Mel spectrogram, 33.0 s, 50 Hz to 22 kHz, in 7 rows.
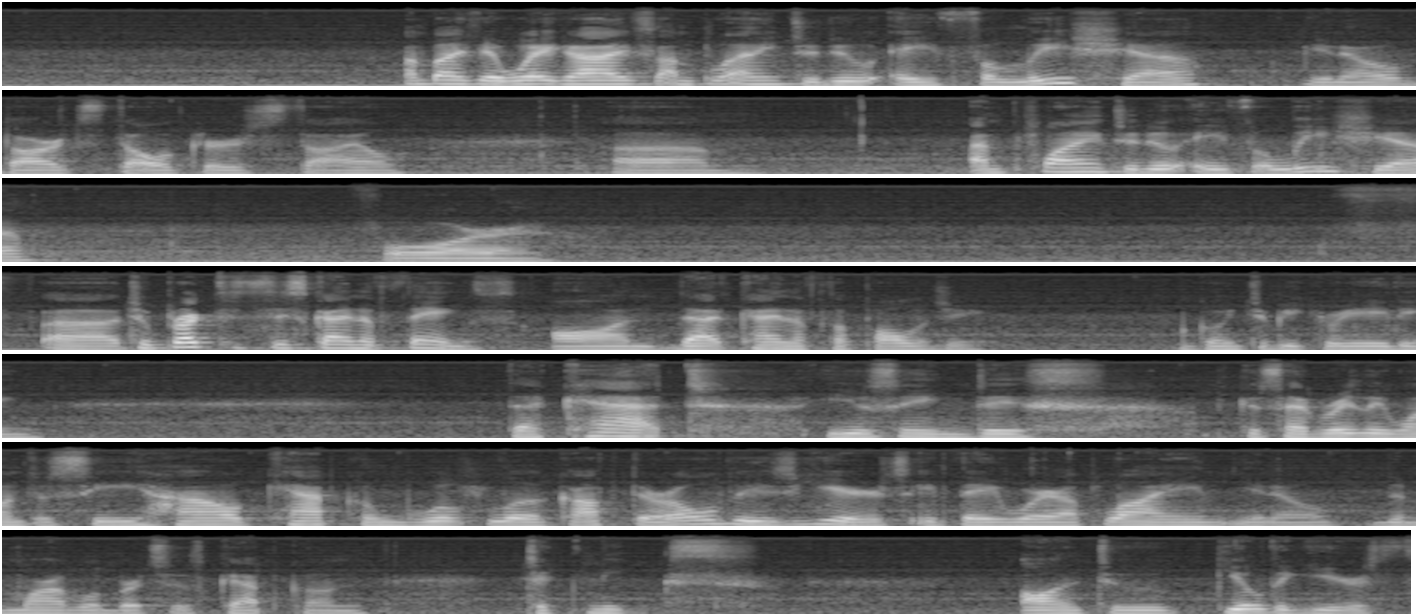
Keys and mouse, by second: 5.0 g, 6.4-7.7 drag, 6.9 ctrl+z, 7.7-13.9 middle drag, 15.4 alt+a, 18.9 alt+a, 23.1-27.5 middle drag, 27.2 ctrl+s.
